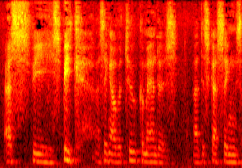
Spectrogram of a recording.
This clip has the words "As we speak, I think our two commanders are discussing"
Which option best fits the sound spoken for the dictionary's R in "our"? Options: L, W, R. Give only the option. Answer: W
